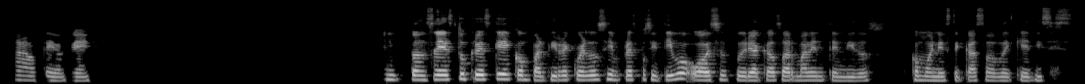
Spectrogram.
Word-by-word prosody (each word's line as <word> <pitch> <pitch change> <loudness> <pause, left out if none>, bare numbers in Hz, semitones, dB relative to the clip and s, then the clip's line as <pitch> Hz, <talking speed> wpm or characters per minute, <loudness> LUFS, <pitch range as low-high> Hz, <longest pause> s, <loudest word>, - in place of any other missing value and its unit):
Ah, 205 -2 -4
okey, 190 -1 -6
okey. 180 -1 -5 2.9
Entonces, 220 -1 +4
¿tú 250 - +2
crees 225 -1 +5
que 240 -1 +5
compartir 200 -2 0
recuerdos, 210 +1 +1
siempre 215 -2 0
es 210 - -18
positivo, 220 +4 0
o 200 - +2
a - - +6
veces 195 +2 0
podría 185 -2 +1
causar 190 0 0
malentendidos? 185 -1 -5 0.2
Como 195 -2 -3
en 180 - -2
este 180 +1 -5
caso, 180 0 -4
de 175 0 -5
que 180 0 -6
dices. 185 - -12
200 Hz, 140 wpm, -23 LUFS, 185-215 Hz, 2.9 s, a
